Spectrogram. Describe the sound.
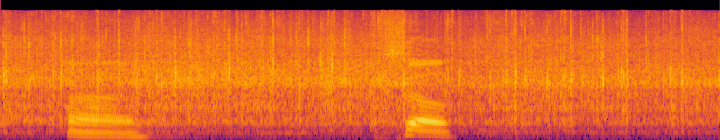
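Steady, dense clapping from a crowd fills the background at moderate volume, while two brief voiced sounds, like short calls or exclamations, rise above it.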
